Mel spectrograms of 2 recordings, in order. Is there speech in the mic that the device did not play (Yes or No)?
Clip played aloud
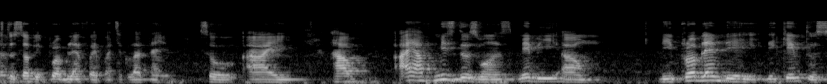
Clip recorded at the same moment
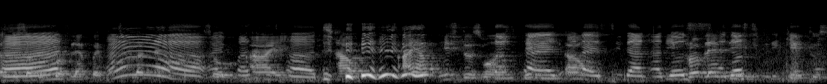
Yes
